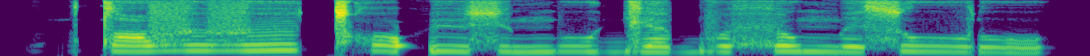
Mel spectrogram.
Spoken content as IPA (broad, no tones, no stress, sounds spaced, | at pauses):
tˤ u v ø v øː ǀʰ ɔ ʔ y s y m uː ɡʲ æ b u ħ u m e s uː ɾ u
